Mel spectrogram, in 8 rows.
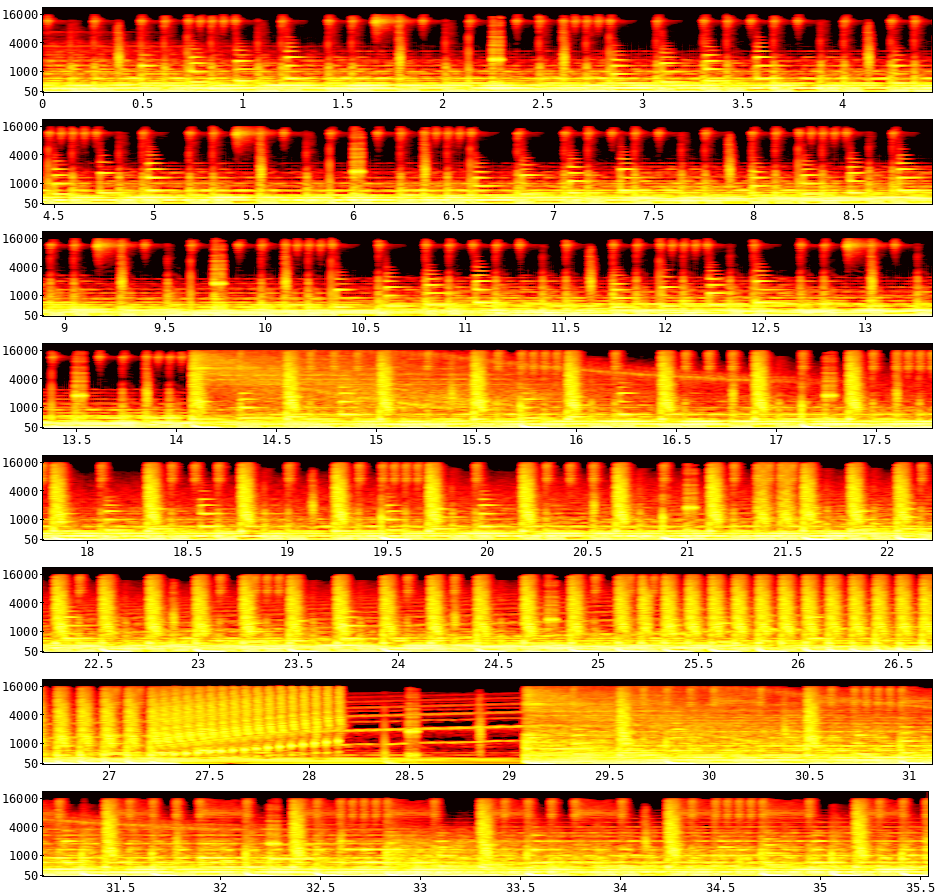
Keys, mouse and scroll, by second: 0.1 ctrl+s, 0.3 r, 0.9 shift+d, 2.5 g, 3.0 click, 3.2 g, 3.6 click, 4.7 z, 5.1 click, 5.4 z, 5.6-7.5 drag, 7.5 click, 7.6 click, 7.9-9.5 drag, 9.5 z, 9.9 scroll up 2, 10.2 scroll down 2, 10.6 click, 10.7 click, 10.9 h, 11.2 click, 11.3 click, 11.4 click, 12.0 click, 12.3 r, 13.4 click, 13.9 click, 14.3 KP_0, 14.7 ctrl+s, 15.0 alt+h, 15.3 click, 15.5 click, 16.4 click, 16.6 h, 16.9 click, 17.5 g, 18.2 r, 20.2 click, 21.2 KP_0, 21.5 ctrl+s, 21.6 alt+h, 22.0 ctrl+s, 22.4 middle click, 22.6 scroll down 3, 23.0 shift+right click, 23.1 shift+a, 28.2 KP_7, 28.4 r, 28.9 g, 29.8-30.4 middle drag, 30.4 click, 30.9 click, 31.2 KP_0, 31.6 KP_0, 32.5 scroll up 1, 32.6 ctrl+s, 33.3 click, 34.0 ctrl+s, 34.2 g, 35.3 middle click.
